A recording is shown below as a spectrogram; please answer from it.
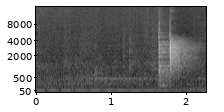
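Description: Snooker cue tip striking the cue ball once, a sharp click about one and a half seconds in, over low room hum. The stroke is, in the coach's judgement, still a little stabby: a short, nervous backswing.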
